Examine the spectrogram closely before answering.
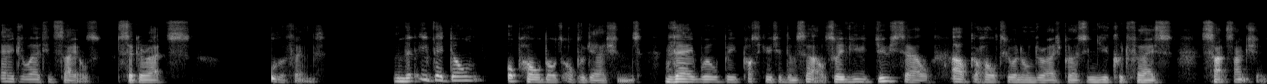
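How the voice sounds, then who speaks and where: A man talks at a fairly quick pace with an English accent. His pitch is medium, with ordinary variation. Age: 50s. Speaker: retail campaigns director. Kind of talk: interview. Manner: halting.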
